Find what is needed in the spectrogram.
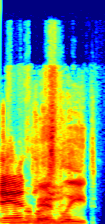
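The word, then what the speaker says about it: Van Vliet: Van Vleet.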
